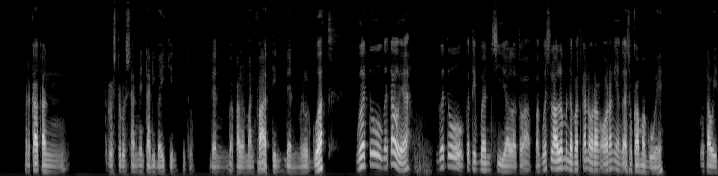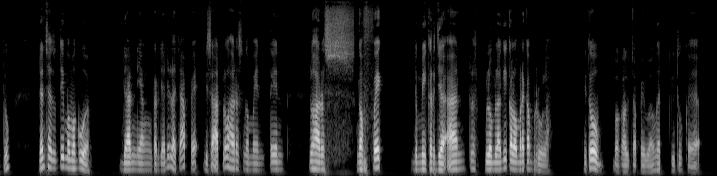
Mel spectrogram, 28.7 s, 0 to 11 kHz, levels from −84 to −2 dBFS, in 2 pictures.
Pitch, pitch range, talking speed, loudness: 115 Hz, 100-140 Hz, 140 wpm, -28 LUFS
